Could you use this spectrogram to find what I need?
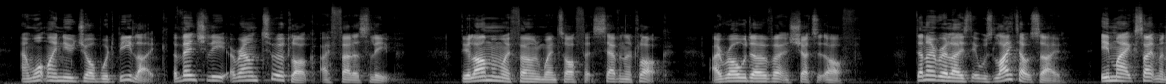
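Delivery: ordinary delivery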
